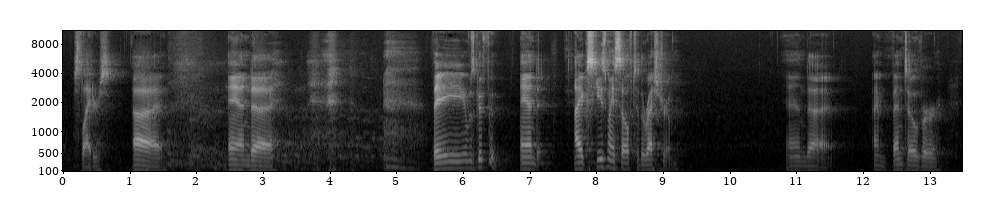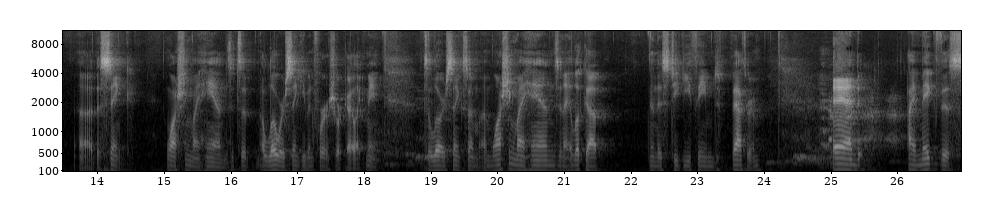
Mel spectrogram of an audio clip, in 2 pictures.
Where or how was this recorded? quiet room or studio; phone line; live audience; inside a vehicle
live audience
